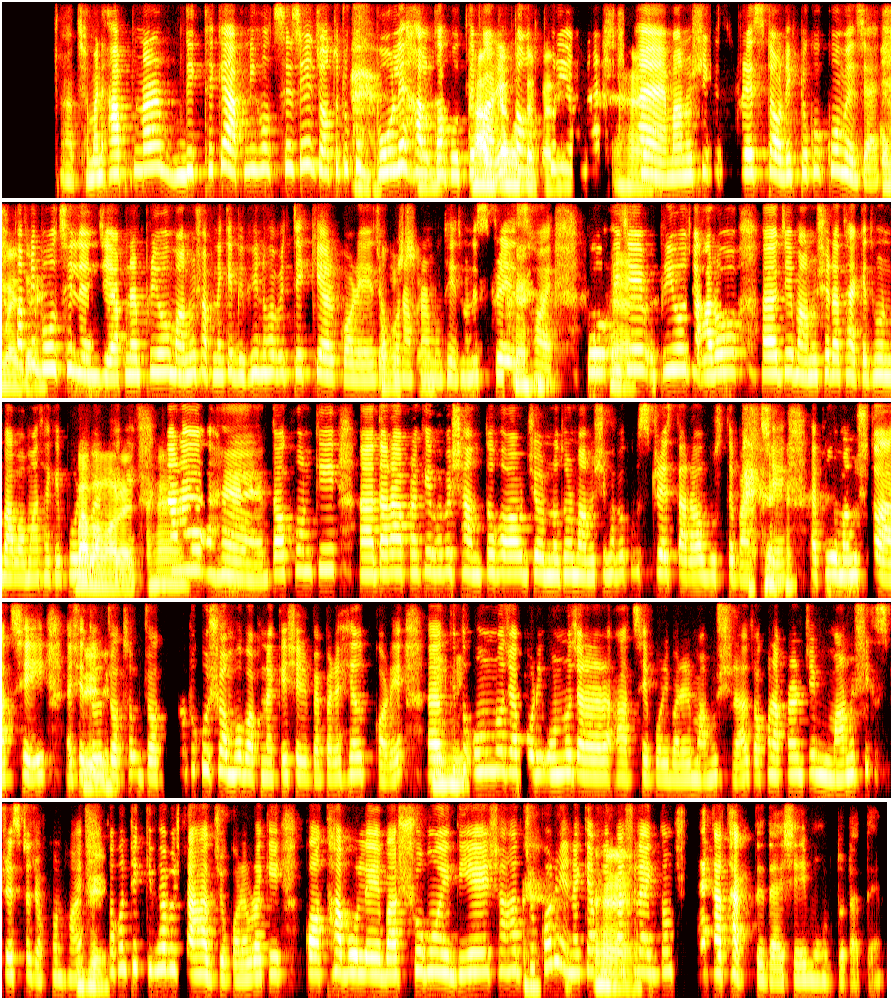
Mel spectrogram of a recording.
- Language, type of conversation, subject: Bengali, podcast, স্ট্রেস কমাতে আপনার প্রিয় উপায় কী?
- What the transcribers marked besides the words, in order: other noise; in English: "stress"; in English: "take care"; chuckle; in English: "stress"; in English: "stress"; chuckle; other background noise; "যারা" said as "যারারারা"; in English: "stress"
